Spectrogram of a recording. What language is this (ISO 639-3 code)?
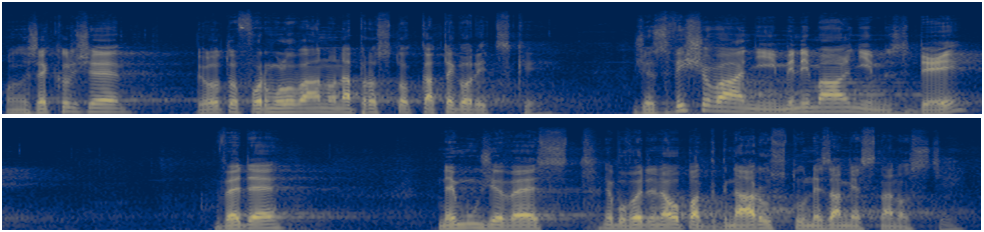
ces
